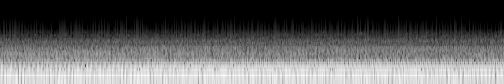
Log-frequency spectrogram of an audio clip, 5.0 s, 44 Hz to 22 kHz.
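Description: Maserati GranTurismo Modena's twin-turbo 3.0-litre V6 engine running at a steady cruise, heard from inside the cabin as an even low drone.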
